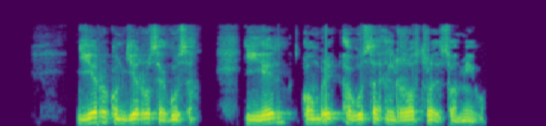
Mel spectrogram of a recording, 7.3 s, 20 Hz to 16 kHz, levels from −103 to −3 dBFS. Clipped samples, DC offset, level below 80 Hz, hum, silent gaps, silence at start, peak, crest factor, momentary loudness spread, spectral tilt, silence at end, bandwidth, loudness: under 0.1%; under 0.1%; -58 dBFS; none; 2.70-2.89 s; 1.05 s; -2 dBFS; 16 dB; 14 LU; -5.5 dB/octave; 0.85 s; 7.8 kHz; -16 LUFS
